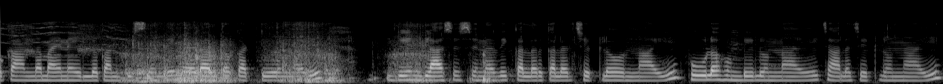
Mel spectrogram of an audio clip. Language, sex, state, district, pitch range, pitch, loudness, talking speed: Telugu, female, Andhra Pradesh, Guntur, 185-195 Hz, 190 Hz, -26 LUFS, 125 wpm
